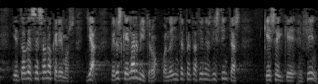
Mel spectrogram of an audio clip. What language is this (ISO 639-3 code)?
spa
